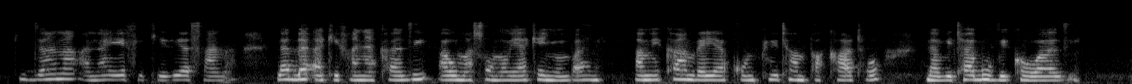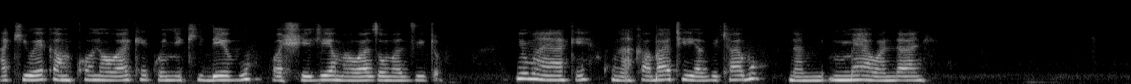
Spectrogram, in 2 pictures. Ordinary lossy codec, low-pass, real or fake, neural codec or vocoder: Opus, 16 kbps; 7.2 kHz; fake; autoencoder, 48 kHz, 32 numbers a frame, DAC-VAE, trained on Japanese speech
